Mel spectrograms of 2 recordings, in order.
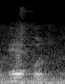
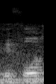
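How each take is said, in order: First: The stress is on the first syllable. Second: The stress is on the last syllable.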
